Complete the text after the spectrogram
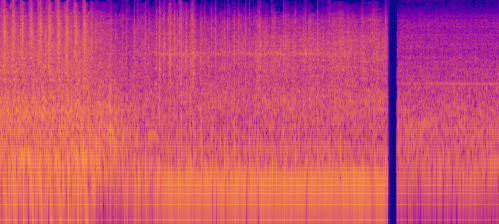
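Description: A tank engine rumbles at idle.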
